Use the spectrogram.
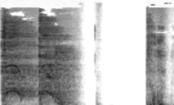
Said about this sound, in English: Don't die. Don't die. Just coughing too much.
